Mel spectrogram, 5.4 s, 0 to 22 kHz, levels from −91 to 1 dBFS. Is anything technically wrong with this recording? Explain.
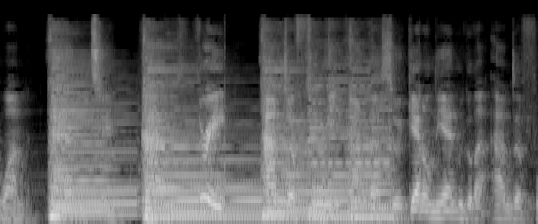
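Yes. There are brief skips from overlap between stream segments at 1.30 s, 2.25 s and 4.19 s. The sound is delivered in one-second segments whose timestamps overlap, so the player discards material it wrongly treats as duplicated, roughly 12 to 15 ms each time. Each drop is heard as a small click or tiny jump. On a waveform the trace steps abruptly with no gap, and a spectrogram shows a thin full-height vertical line at each time.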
